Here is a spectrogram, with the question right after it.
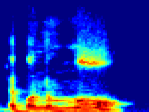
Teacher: The stress is before M. Here, the small apostrophe here.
